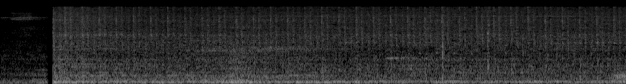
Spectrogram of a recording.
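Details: Maruti Celerio CNG/petrol engine starts and runs rough: cylinder 3 misfire code, MIL blinking, no pickup, only 2500 rpm at full throttle. Ignitor (ignition module) found faulty with corrosion inside, cutting spark.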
